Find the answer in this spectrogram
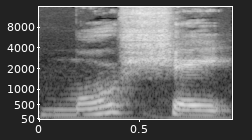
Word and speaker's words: Moshe: And most of all, when we look at the word Morsha or Moshe, having the word Moshe in it, likely the real pronunciation of Moses, Moses' name, we see it throughout the culture of the Hebrews.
